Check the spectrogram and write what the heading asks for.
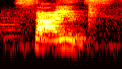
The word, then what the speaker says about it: science: SCIENCE, इसे देखो सी से पहले एस और सी के बाद आई, तो सी लेटर को साइलेंट करेंगे और हम इसे क्या पढ़ते हैं, साइंस।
